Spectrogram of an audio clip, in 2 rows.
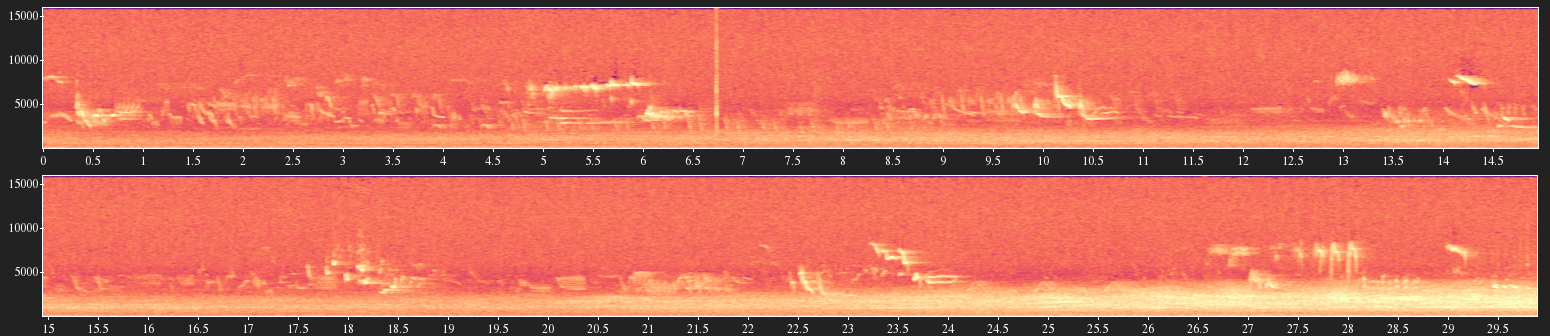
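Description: Airbus A330-300 with Rolls-Royce Trent 700 engines on final approach: a low jet rumble that grows steadily louder over roughly the last ten seconds as the airliner nears. Small birds chirp through the first two thirds.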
